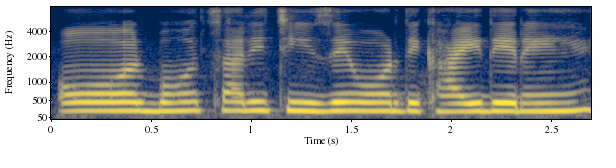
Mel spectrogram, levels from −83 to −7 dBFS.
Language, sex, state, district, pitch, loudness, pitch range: Hindi, female, Madhya Pradesh, Bhopal, 225 Hz, -14 LUFS, 225-230 Hz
